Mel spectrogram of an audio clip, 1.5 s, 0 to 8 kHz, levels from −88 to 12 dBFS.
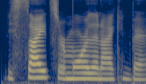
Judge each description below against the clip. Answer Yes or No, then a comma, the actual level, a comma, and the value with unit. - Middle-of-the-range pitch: No, high, 205 Hz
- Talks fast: Yes, fast, 330 wpm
